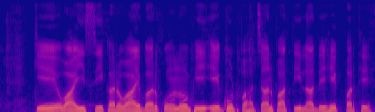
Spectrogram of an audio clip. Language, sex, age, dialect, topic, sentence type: Chhattisgarhi, male, 51-55, Northern/Bhandar, banking, statement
